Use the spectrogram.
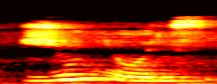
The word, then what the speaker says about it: juniores: Juniores, então júnior fica juniores, então a sílaba mais forte não é mais no Ju, é no O, ok?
